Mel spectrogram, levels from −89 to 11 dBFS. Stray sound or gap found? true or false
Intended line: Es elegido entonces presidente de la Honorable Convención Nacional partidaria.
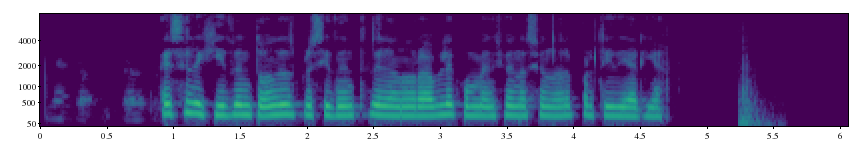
true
